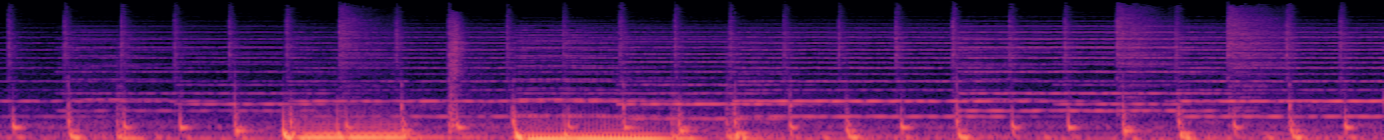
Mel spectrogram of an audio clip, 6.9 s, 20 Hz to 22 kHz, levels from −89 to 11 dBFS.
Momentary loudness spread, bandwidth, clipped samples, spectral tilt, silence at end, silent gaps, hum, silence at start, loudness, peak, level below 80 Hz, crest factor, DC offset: 11 LU; 15.5 kHz; under 0.1%; -6 dB/octave; 0 s; none; none; 0 s; -23 LUFS; -4 dBFS; -22 dBFS; 16 dB; under 0.1%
